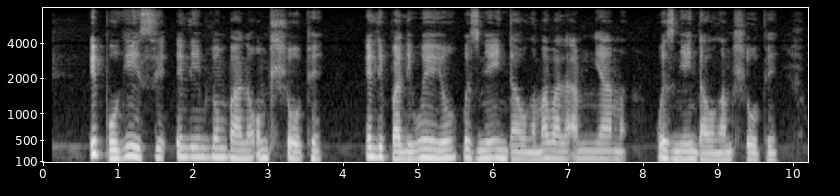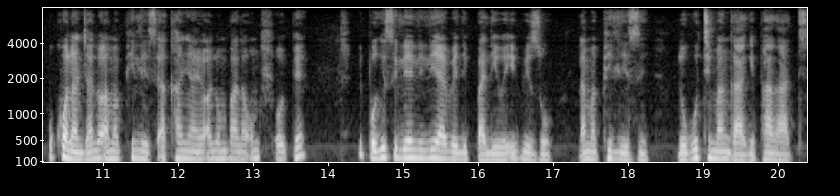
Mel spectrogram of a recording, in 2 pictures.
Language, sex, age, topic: North Ndebele, female, 36-49, health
